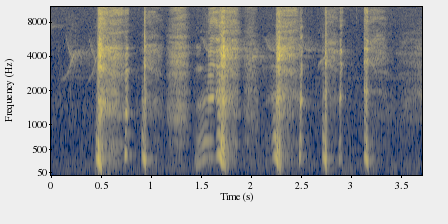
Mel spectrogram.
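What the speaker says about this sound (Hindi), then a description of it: "ज़ोरदार खांसी हो जाती है" A bout of loud, harsh coughing, about eight forceful coughs in quick irregular bursts, close by with no talking.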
